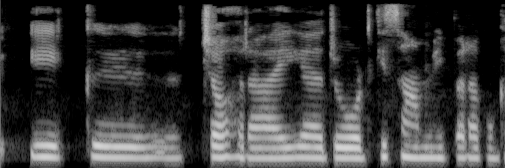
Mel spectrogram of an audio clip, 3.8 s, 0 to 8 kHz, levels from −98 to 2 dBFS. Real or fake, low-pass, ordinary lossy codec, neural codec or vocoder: real; 7.2 kHz; MP3, 64 kbps; none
